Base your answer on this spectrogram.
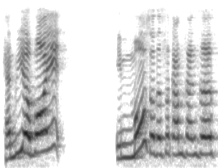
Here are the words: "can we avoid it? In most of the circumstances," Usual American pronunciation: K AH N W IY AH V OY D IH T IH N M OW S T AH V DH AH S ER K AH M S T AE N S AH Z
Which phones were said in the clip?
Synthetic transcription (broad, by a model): K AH N W IY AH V OY IH T IH N M OW S T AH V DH AH S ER K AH M S T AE N S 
